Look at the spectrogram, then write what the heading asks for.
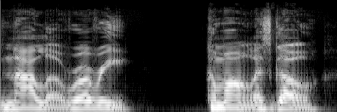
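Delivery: easy, mild calling-out voice. Retelling calling the girls to come back in: retelling own yell. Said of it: "I'm yelling at my girls".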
